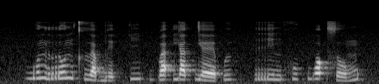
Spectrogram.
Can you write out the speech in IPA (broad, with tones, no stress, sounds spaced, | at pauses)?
b o˥˩ n r o˥˩ n kʰ ɯ˨˩ a̯ b e˨˩ ʔ k iː˥˩ p̚ b a˦˥ ʔ j a˦˥ t̚ j ɛː˨˩ p ɯ˦˥ k̚ | r i˧ n f u˦˥ k̚ b ɔ˥˩ ʔ s o˩˦ m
